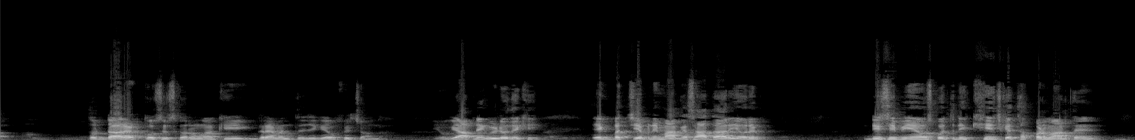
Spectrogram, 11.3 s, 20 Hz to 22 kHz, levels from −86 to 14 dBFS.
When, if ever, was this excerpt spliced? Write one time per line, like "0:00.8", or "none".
0:04.5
